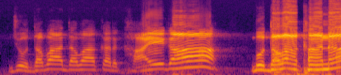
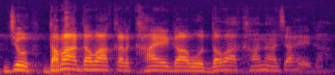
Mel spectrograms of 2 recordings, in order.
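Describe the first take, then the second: First: खाएगा stretched slowly, then दवा खाना shouted; emphatic repeat. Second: Said in the usual way. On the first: Shown as a demonstration. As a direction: drag out खाएगा, pause, punch दवा खाना loud. श्लेष समझाने को दोहराया. (खाएगा को खींचकर, दवा खाना ज़ोर से)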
